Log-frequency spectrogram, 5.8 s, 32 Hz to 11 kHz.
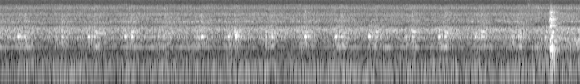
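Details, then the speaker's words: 1984 woodgrain Panasonic PV-1331 VCR switched into slow motion from pause: soft, uneven ticking about once or twice a second over a faint hum, like a jackhammer or pile driver; normal slow-motion mechanism clatter. "sounds like a jackhammer at a construction site or a pile driver or something"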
